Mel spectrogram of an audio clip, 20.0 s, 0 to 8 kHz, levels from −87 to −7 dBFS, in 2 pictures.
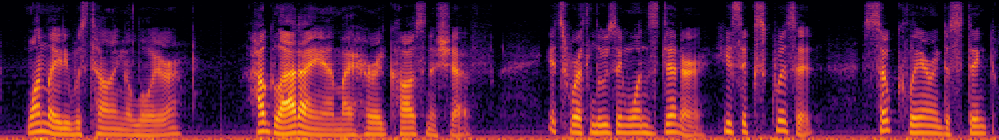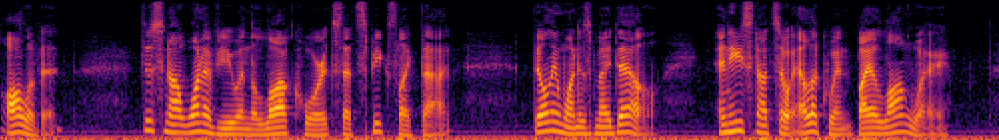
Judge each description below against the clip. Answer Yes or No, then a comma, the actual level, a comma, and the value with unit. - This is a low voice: No, medium, 145 Hz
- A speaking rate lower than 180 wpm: Yes, average, 160 wpm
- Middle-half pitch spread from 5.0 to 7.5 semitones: Yes, wide, 5.5 semitones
